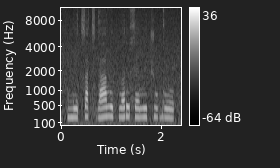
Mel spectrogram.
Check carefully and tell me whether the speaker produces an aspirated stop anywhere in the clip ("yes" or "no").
no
